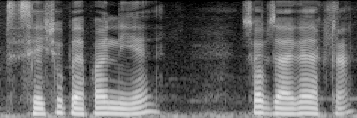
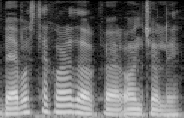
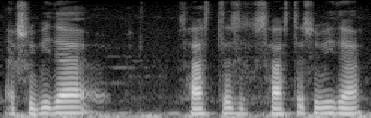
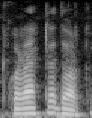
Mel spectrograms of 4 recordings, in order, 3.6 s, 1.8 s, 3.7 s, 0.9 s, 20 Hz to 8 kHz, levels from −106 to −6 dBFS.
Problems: constant background noise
